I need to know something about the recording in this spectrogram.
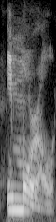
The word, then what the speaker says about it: immoral: Yes, but let's pronounce it only with the M. Pronunciémosle solo con la M. Immoral.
